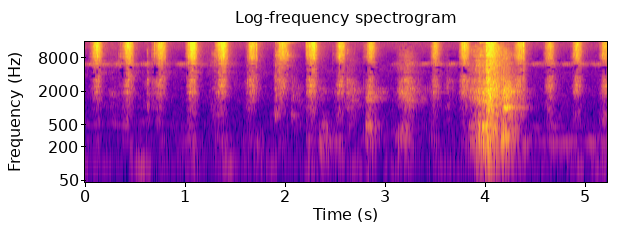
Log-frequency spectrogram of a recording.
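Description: Red colouring pen scratching on a colouring-book page in quick, even strokes, about four a second, with one louder brief rustle about four seconds in.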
